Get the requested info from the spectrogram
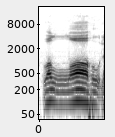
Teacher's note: واللہ لفظ اللہ کو خوب موٹا پڑھیں گے، اس سے پہلے حرف پر زبر ہے اور یہ مد اصلی ہے۔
